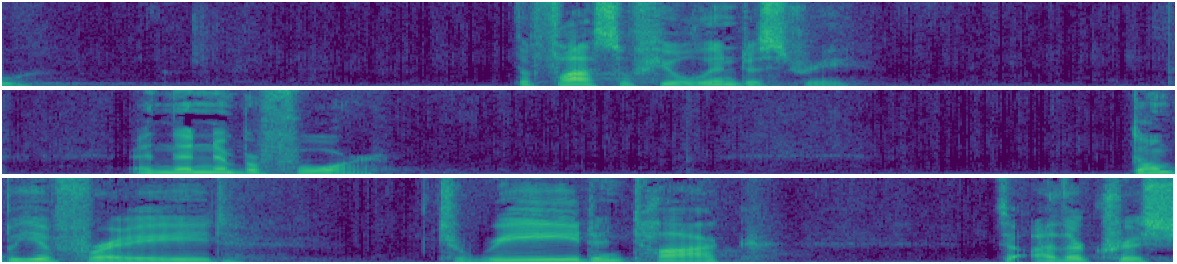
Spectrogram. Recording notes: Recorded live at Beatitudes Church, Phoenix, AZ on 07/10/20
